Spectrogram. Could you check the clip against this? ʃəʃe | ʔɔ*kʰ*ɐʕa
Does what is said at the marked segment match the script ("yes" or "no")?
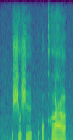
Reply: yes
